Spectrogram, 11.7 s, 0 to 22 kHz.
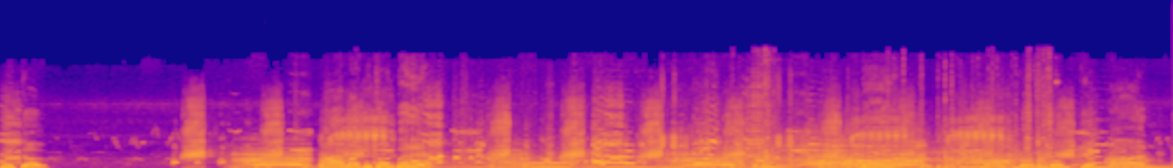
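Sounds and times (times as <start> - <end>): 
geese or other fowl honking and squawking: 0.0 - 11.7
speech: 0.1 - 0.6, 1.8 - 4.6, 9.8 - 11.7
cow mooing in a long low call: 2.2 - 11.3.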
